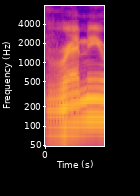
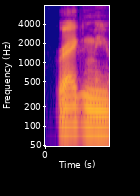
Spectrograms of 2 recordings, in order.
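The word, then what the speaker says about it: Reguilón: hate it but wait which one's right is remy right or is reg me right the g is silent my final thought is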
